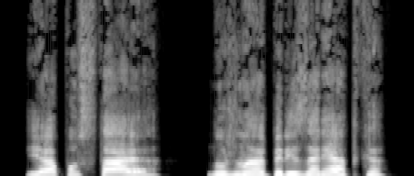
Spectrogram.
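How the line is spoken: Shouted. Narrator (Russian): закричала Валькирия

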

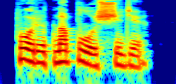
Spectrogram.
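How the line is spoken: Gloomy, humorless. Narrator (Russian): мрачно ответил безопасник без тени веселости в голосе

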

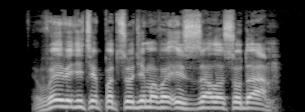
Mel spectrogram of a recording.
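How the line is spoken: Exasperated bark. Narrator (Russian): рявкнул судья, отчаявшись добиться порядка

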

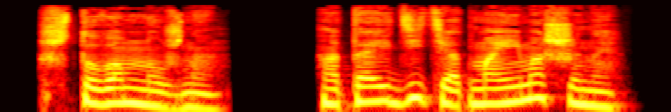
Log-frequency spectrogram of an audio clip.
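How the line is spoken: Squeaky voice breaking into sobs. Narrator (Russian): пискнула срывающимся на всхлип голосом

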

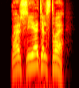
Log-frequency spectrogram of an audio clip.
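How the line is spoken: Joyful yell. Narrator (Russian): радостно завопил он на ходу

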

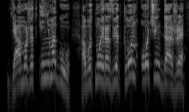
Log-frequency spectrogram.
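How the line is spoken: Irritated reply. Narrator (Russian): ответила она раздраженно

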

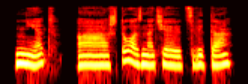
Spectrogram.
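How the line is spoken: Dull, muffled question. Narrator (Russian): глухо спросила я

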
